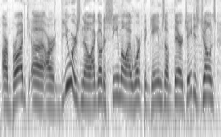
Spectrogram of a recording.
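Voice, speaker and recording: A man's voice: high-pitched, moderate pace, fairly bright tone. A twenty-year-old man doing color commentary for a basketball game, chatty and upbeat. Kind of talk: sports commentary.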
